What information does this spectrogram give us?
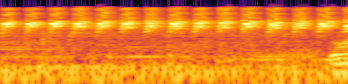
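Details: High, rapid pulsed chattering from a lovebird in ngekek konslet style, regular beats of about seven per second over under two seconds.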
